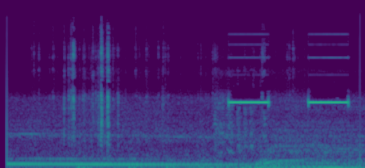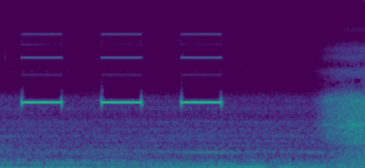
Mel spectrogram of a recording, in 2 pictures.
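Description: Toyota FJ Cruiser's dashboard warning chime sounding five evenly spaced high beeps, about one a second. Before the chimes there are a few light key clicks about a second in and a low steady hum that drops away as the first chime starts.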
